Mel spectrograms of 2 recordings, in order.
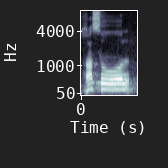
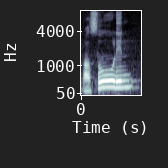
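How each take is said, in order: First: The word ends on the bare consonant 'l'. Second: The word ends with an '-in' syllable. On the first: The reader stops at this word. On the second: The reading continues without a stop.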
